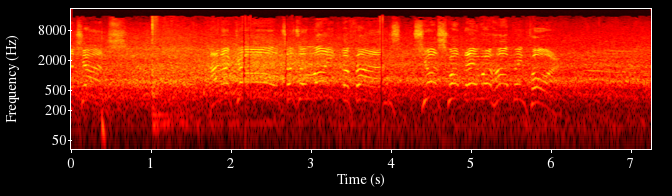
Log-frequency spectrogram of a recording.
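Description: A large crowd cheers loudly after a goal.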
